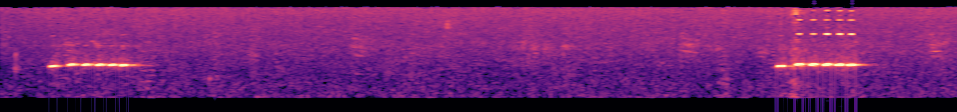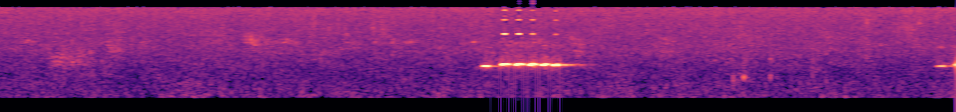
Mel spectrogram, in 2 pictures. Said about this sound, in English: two birds calling in trees along a creek bank in Yarrandon, which is in northwest of Cooktown in Queensland, on the country of the Lama Lama people.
